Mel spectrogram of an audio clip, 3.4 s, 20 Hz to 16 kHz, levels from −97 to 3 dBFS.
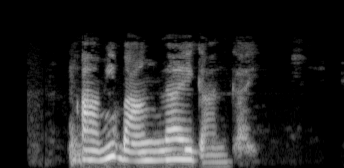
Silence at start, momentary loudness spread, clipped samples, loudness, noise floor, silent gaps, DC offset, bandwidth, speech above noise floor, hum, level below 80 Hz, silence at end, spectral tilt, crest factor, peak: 0.7 s; 19 LU; under 0.1%; -18 LUFS; -67 dBFS; none; under 0.1%; 6.2 kHz; 50 dB; none; -60 dBFS; 0.9 s; -7.5 dB/octave; 18 dB; -2 dBFS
